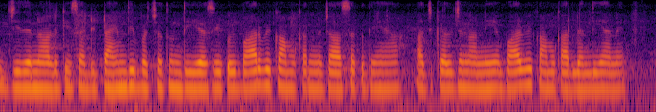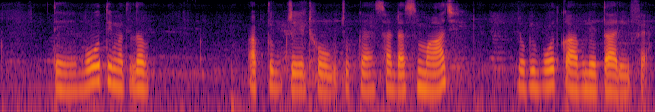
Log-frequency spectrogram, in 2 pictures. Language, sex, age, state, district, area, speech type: Punjabi, female, 30-45, Punjab, Kapurthala, urban, spontaneous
